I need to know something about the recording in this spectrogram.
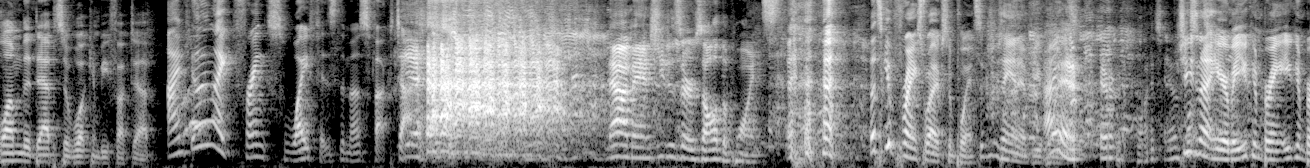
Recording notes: Recorded live at The Comedy Store in Los Angeles, CA.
